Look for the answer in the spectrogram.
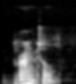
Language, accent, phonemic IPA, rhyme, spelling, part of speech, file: English, Southern England, /ˈbɹæntəl/, -æntəl, brantle, noun, LL-Q1860 (eng)-brantle.wav
- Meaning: Alternative form of branle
